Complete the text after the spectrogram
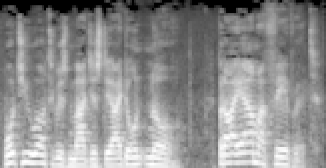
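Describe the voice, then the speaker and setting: Stern young lieutenant, higher-pitched male voice, clipped, authoritative, accusing, scornful, radio drama. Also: lively intonation, fast. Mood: angry, accusing. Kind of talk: confrontational radio drama acting.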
